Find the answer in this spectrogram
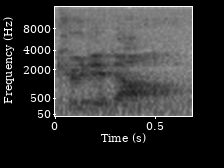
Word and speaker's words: coup d'état: short now it's again it is not spelled the way it sounds the P is silent yeah I hope that's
